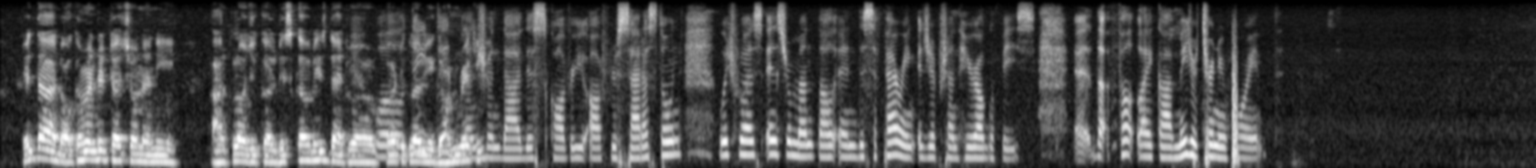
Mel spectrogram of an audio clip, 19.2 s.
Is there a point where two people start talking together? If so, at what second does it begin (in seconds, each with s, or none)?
4.7 s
